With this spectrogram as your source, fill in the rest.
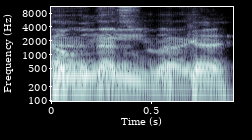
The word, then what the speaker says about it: Helene: How are they pronouncing that hurricane? Helene? Is this Helene? Yeah, Helene.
